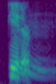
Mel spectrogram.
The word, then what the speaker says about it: Piotr: Okay, and this is, Peter. – and you spell it P-I-O-T-R? – Yeah.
